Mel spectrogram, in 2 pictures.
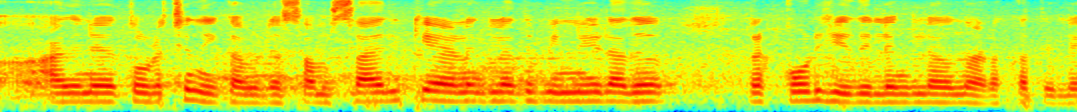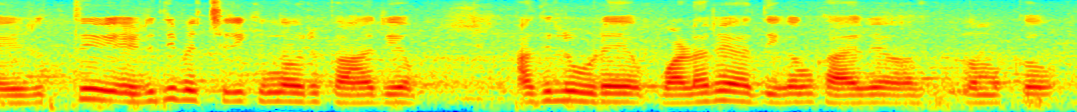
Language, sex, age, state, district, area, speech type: Malayalam, female, 45-60, Kerala, Kottayam, rural, spontaneous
